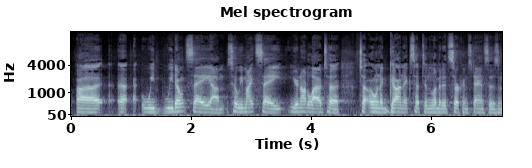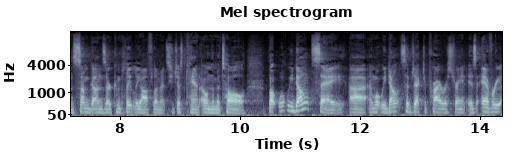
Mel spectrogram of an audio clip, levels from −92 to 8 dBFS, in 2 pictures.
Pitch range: 115-130 Hz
